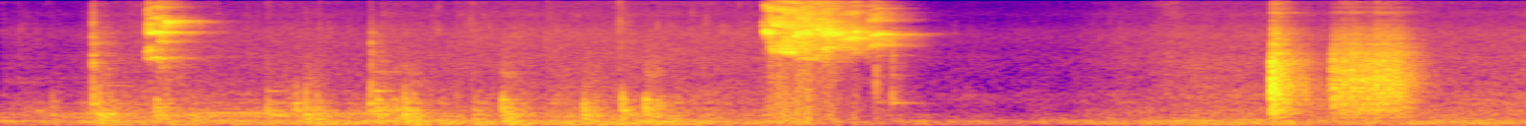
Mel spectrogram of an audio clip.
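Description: Mixed vegetables stirred in a cooking pan for arroz valenciana, giving scattered utensil clinks and scrapes, with a couple of louder bright clattering bursts standing out over a quiet background.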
